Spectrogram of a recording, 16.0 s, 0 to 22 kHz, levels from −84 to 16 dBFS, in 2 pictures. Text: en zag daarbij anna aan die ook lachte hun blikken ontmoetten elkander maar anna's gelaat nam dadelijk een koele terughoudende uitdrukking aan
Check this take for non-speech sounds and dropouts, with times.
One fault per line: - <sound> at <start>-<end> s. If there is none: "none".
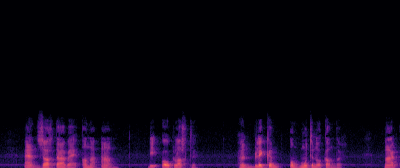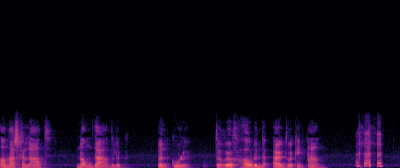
- laugh at 15.1-15.7 s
